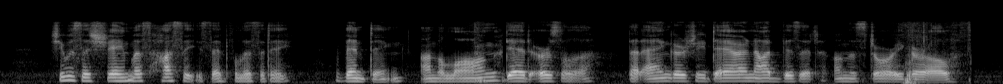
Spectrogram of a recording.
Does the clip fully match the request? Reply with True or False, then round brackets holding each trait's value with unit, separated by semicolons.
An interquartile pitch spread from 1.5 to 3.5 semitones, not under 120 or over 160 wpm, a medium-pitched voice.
True (3.1 semitones; 140 wpm; 150 Hz)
